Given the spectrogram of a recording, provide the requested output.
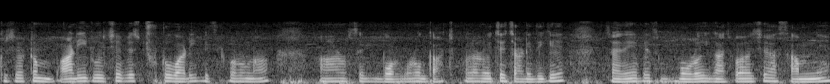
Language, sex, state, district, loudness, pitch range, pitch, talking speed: Bengali, male, West Bengal, Jhargram, -18 LUFS, 130-145 Hz, 135 Hz, 160 wpm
